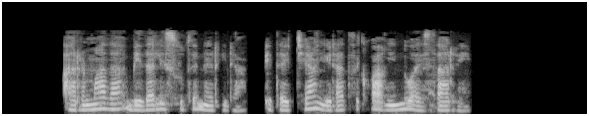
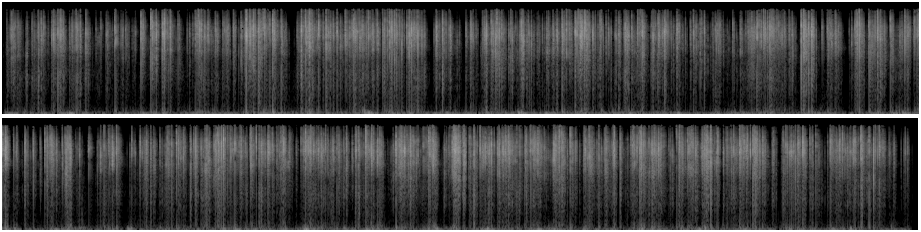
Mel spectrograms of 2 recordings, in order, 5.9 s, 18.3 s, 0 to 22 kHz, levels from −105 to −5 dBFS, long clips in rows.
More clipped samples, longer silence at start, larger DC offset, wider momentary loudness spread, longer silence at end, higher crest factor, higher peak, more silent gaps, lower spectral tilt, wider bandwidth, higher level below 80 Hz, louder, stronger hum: neither; first, 0.6 s vs 0.05 s; neither; about the same, 9 LU vs 7 LU; first, 1.15 s vs 0.1 s; second, 22 dB vs 34 dB; first, -6 dBFS vs -10 dBFS; first, 2.48-2.63 s vs none; first, -4 dB/octave vs 3 dB/octave; second, 8.2 kHz vs 17 kHz; about the same, -66 dBFS vs -70 dBFS; first, -27 LUFS vs -40 LUFS; neither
